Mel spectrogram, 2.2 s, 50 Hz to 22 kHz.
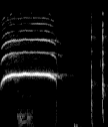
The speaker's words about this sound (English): That scream is from Roller Coaster Tycoon 2.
